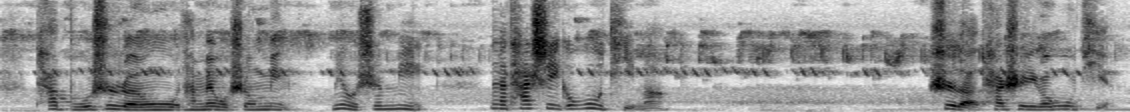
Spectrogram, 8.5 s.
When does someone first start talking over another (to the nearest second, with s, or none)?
none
